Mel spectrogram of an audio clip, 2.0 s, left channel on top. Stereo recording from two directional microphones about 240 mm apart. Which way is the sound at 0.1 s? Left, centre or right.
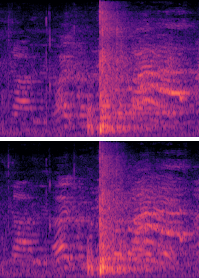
Right.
